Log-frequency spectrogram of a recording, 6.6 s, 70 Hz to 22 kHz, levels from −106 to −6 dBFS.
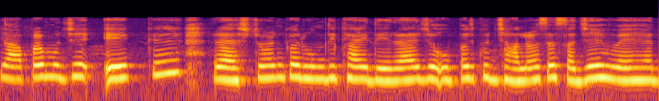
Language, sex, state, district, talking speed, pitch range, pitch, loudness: Hindi, female, Bihar, Patna, 175 wpm, 235-270 Hz, 250 Hz, -14 LUFS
